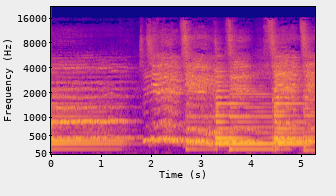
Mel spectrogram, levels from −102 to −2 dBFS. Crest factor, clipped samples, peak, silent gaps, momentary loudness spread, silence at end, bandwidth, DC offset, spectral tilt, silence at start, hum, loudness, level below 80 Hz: 16 dB; under 0.1%; -4 dBFS; none; 11 LU; 0 s; 16.5 kHz; under 0.1%; -3.5 dB/octave; 0 s; none; -21 LUFS; -64 dBFS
